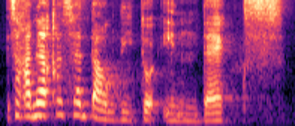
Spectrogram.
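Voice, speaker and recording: A woman teacher from the Philippines with a loud, strong voice, chatting in an interview, lively, laughing easily and mixing English into her talk. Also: medium pitch, quick pace, vocal fry, husky. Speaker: teacher guest. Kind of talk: casual interview chat.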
